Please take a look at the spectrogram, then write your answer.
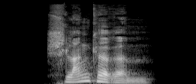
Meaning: strong dative masculine/neuter singular comparative degree of schlank
- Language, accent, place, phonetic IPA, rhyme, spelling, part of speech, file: German, Germany, Berlin, [ˈʃlaŋkəʁəm], -aŋkəʁəm, schlankerem, adjective, De-schlankerem.ogg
